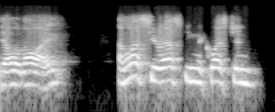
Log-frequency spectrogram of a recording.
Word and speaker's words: Illinois: illinois first of all the s is silent in illinois unless you're asking the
